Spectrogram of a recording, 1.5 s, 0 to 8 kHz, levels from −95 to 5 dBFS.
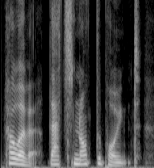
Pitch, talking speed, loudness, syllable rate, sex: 195 Hz, 195 wpm, -20 LUFS, 6.0 syllables/s, female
